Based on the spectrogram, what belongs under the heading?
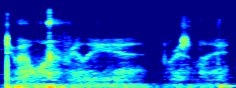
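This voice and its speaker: This male ASMR vlogger, focused on card games, keeps to a breathy whisper without any voiced tone. Relaxed and chatty, he murmurs along at normal speed as he sorts through trading cards.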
